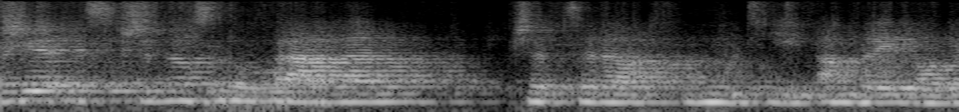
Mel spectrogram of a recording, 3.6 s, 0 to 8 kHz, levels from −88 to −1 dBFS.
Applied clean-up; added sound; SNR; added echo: neural separator model SepFormer DNS4.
